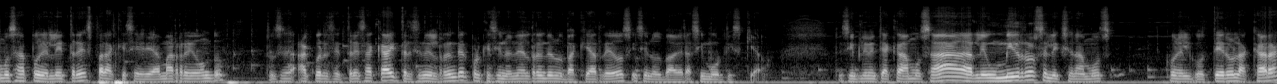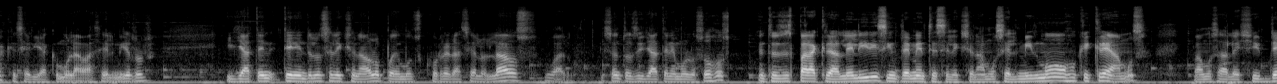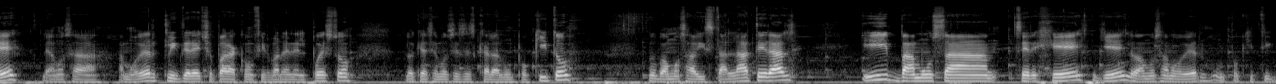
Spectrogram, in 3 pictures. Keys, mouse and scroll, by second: 4.5 click, 5.7 scroll down 1, 6.2 scroll up 1, 8.6-10.2 drag, 11.4 click, 13.2 scroll down 1, 14.5 click, 14.5 scroll down 1, 15.4 click, 16.2 click, 16.5 click, 18.4 click, 21.1 click, 23.9 click, 23.9-25.0 scroll up 2, 25.5 shift+d, 32.2 KP_3, 32.8 scroll up 1, 35.2-35.9 scroll up 2, 35.9 g.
